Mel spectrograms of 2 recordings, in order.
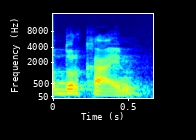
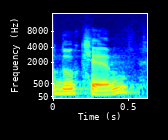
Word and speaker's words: Durkheim: Depois, tem o Emile Durkheim, ou como normalmente se fala, Durkheim. Por que eu falei isso? É porque ele era um judeu francês, então tem brigas de pronunciação. Na França falam Durkheim, então vamos de Durkheim. Mas em geral, tu vai falar com alguém e ele vai falar Durkheim. Então é o Durkheim.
